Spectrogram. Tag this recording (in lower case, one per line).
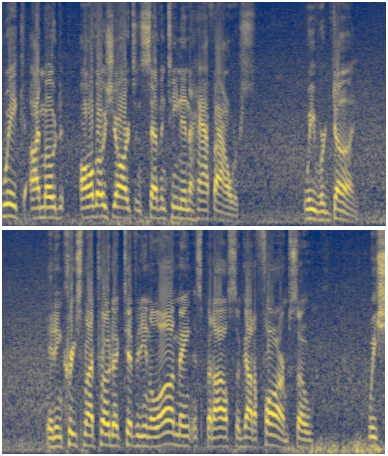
lawn mower
vehicle
speech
